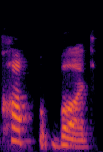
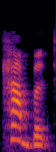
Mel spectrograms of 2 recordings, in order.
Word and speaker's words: cupboard: Then we have cupboard. The P is silent. Do not say cupboard. Say cabb. Cab.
